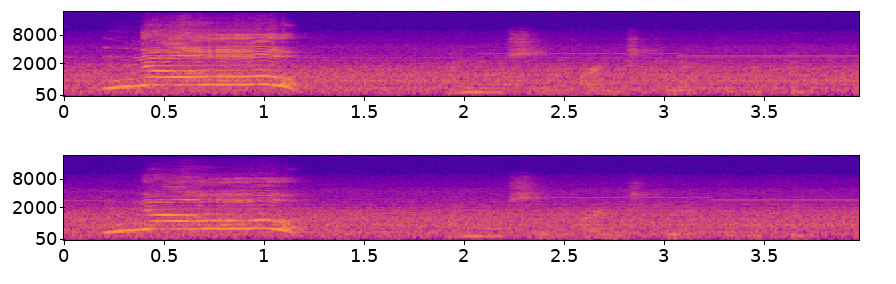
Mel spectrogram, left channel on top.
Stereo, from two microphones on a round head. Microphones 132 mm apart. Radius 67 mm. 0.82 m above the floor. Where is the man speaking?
45° left (ahead or behind), 6 m.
